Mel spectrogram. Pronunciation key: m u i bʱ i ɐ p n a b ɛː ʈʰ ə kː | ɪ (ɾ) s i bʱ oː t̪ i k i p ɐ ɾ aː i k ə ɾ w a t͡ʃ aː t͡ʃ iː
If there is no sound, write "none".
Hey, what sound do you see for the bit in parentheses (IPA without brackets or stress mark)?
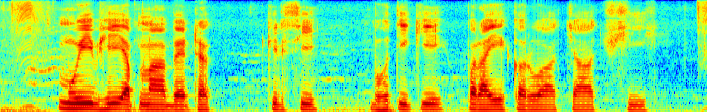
ɾ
